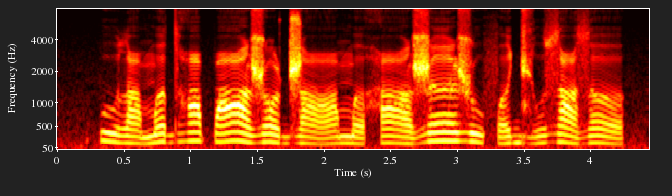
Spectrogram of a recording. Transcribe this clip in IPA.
p u˦˨ l ɑ˨˩ m ʌ˧˥˧ dʱ ɑ˥ p ɑː˧˥˧ ʐ ɔ˦˨ ɖ͡ʐ ɑː˧˩˧ m ʌ˨˩ h ɑː˦˨ ʐ ɜː˥ ʐ u˦˨ f ʌ˨˦ d͡ʑ u˨˦ z ɑ˦˨ z ʌ˦˨

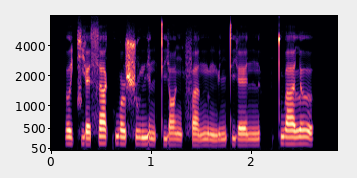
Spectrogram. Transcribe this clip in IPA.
ɤ˥ t͡ɕ j ɛ˧˥ s ä˥ k w ɔ˥˩ ʂ u˥ n̪ j ɛ˨ n t̪ j ɑ˥˩ ŋ f ä˧˥ n̪ ʊ˧˥ ŋ y˥ n t̪ j ɛ˥ n | t̪ w ä˥ l ɤ˥˩

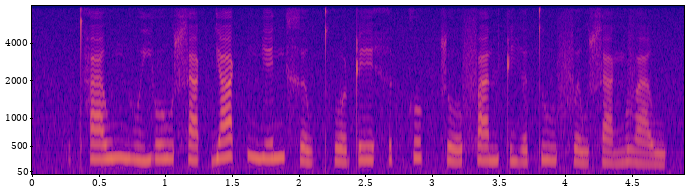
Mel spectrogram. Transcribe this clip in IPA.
t̪ʰ a˧˥ w ɲ u˨˩ j o˧ w s a˨˩ k̚ j a˦˥ k̚ ɲ e˧˥ n x ə˨˩˨ w t̪ʰ o˨˩ ʈ e˧ h ə˦˥ k̚ x o˦˥ k̚ s o˨˩˦ f a˧ n ʈ i˨˩˦ ə̯ t̪ u˧ f ə˨˩˨ w s a˨˩˦ ŋ v a˨˩ w

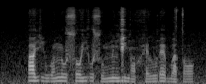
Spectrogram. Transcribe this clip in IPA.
a˧ j i˨ w o˨˦ n u˧ s o˦ j u˦˨ s u˨˦ m ĩ˦ ɡ i˦˨ j ɔ̃˨ h ɛ˧ l u˦ ɾ ɛ˧ b a˨ t ɔ˧

